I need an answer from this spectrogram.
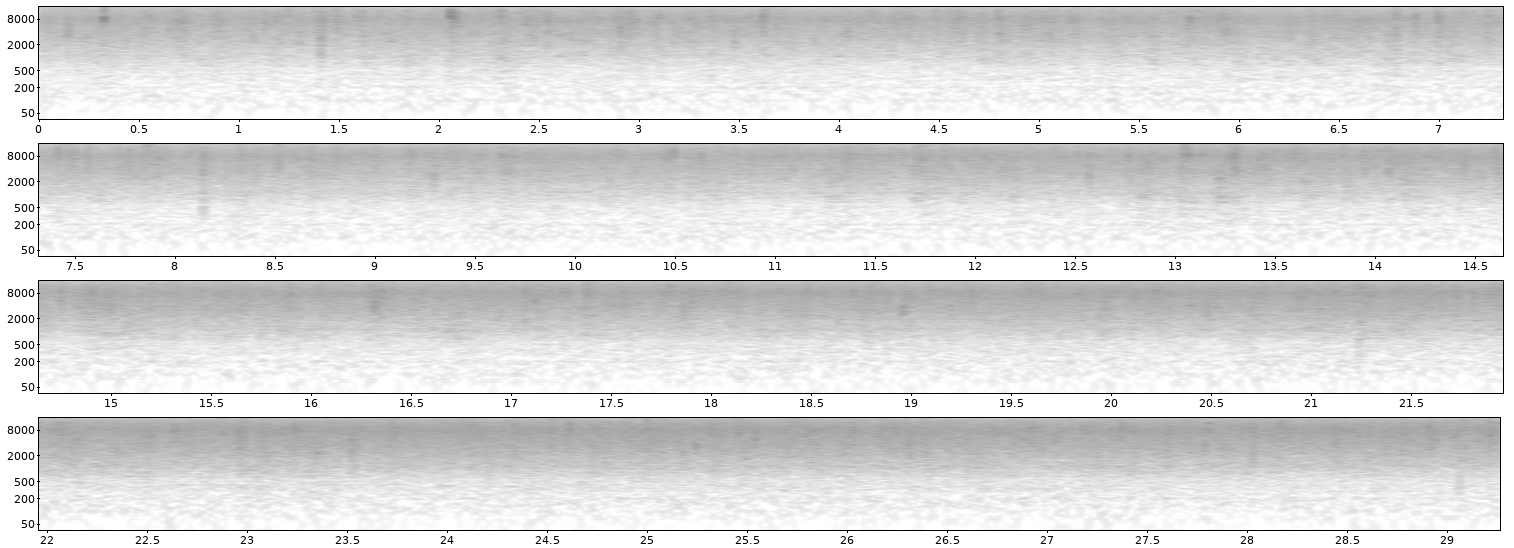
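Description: Steady rain falling, an even hiss with scattered drop ticks, growing slightly louder in the second half.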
